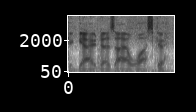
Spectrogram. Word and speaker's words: Ayahuasca: Ayahuasca, I think is how you say that. Is that correct? – Yeah. – Oh, I did it right.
